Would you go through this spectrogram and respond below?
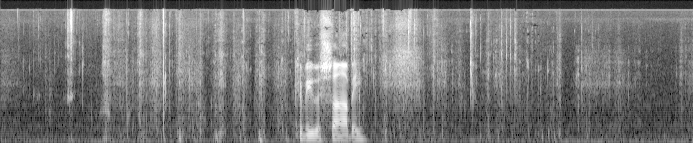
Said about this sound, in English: Can you hear my jaw click when I'm eating this one? Oh, yeah. That's my jaw. Isn't that awful? As is that wasabi Kit Kat.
